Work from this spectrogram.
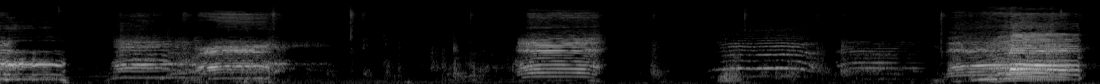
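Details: Group of penned goats bleating at about 5:30 pm, just before the evening feed: a chorus of loud, nasal, wavering bleats from several animals, coming every second or two with short pauses between.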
